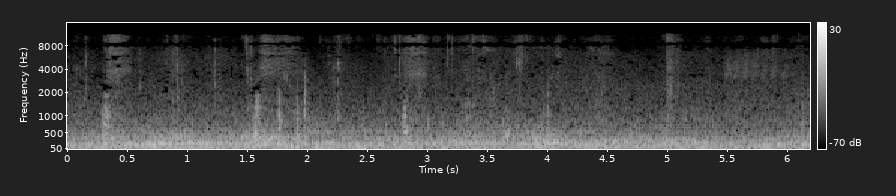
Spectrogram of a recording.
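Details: A pet Vietnamese pot-bellied pig gives low, rumbling grunts in a steady, muttering stream.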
